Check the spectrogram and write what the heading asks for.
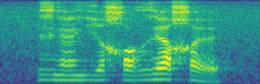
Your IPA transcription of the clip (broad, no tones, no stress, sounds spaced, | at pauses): ɣ ɛ̃ ɣ i χ ɔ ɣ ɛ χ ɛ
